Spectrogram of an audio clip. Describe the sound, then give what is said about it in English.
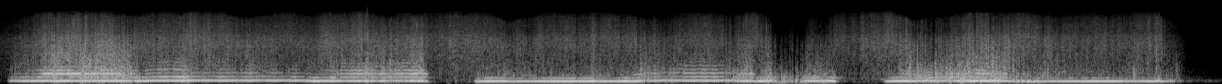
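A very old, scratchy 1860 phonautograph recording of a man, most likely de Martinville himself, singing the French folk song Au clair de la lune in slow, sustained notes in short phrases, buried under constant loud hiss and crackle, with brief pauses between lines. “Here's a recording made on the phonautograph in 1860. The voice on the recording is most likely de Martinville himself, singing the French folk song Au clair de la lune.”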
